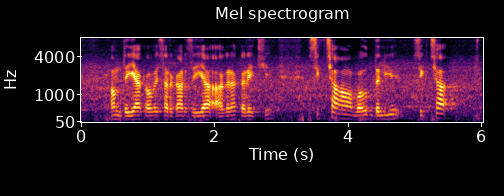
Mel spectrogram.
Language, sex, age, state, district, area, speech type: Maithili, male, 30-45, Bihar, Saharsa, rural, spontaneous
